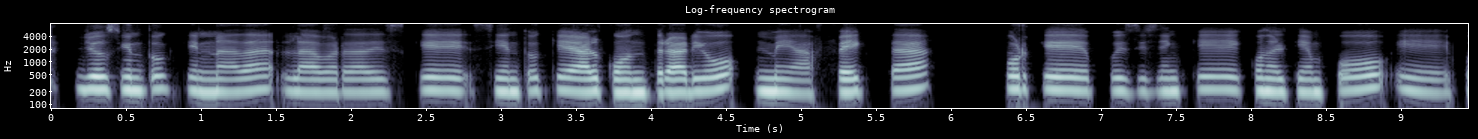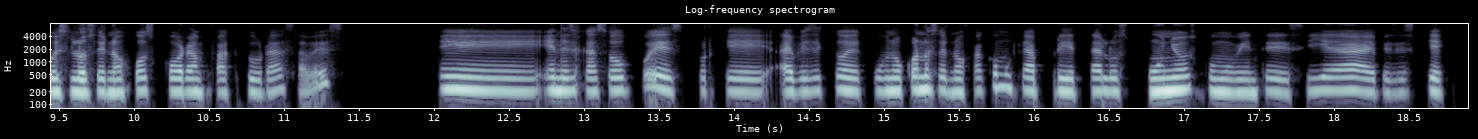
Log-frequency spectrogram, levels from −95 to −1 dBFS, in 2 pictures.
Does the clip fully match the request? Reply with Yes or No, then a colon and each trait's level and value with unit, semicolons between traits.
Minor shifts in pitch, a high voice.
Yes: narrow, 1.7 semitones; high, 205 Hz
